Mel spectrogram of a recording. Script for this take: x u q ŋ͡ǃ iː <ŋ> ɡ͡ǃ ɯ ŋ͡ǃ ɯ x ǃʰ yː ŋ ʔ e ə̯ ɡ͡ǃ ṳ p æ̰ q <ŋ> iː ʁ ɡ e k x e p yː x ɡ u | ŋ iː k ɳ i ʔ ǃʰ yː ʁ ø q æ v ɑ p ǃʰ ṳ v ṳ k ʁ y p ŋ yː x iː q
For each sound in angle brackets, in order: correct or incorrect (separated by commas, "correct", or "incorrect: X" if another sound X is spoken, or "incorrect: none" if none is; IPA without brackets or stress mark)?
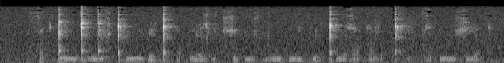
correct, correct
